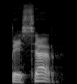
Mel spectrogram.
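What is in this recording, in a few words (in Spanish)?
"PESAR", Spanish; mekanta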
